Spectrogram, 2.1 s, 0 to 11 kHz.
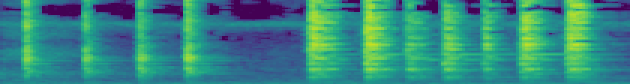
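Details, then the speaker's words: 2005 Honda Odyssey: thin, tinny metallic clinks in quick bursts, about five a second, from a loose metal part being tapped, heard mainly when accelerating; fixed by securing it with a hose clamp. "so when we're driving we hear this rattling noise this noise right here this kind of rattling noise so I think it's this loose part right over here going hit"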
